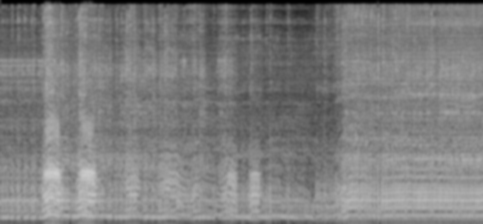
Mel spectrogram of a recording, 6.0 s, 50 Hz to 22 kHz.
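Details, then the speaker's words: Old early-1980s Komatsu Zenoah Pro 26 two-stroke strimmer, off choke after first firing: buzz surges and sags, never holding steady revs; needs carburettor work, carb diaphragm suspected, no tuning screws found. "choke oh oh well it's doing something so it is actually doing something what it wants it wants a bit of a tune"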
